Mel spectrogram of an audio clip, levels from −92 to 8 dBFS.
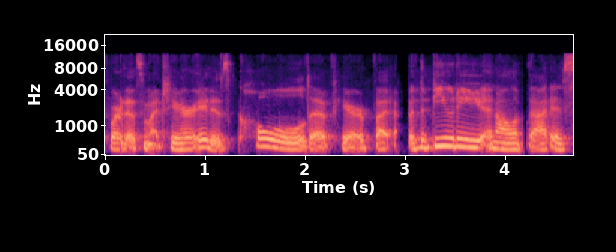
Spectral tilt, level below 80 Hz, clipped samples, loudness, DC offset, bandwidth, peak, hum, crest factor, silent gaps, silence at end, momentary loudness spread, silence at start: -6 dB/octave; -68 dBFS; under 0.1%; -13 LUFS; under 0.1%; 12.5 kHz; 0 dBFS; none; 12 dB; none; 0 s; 6 LU; 0 s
